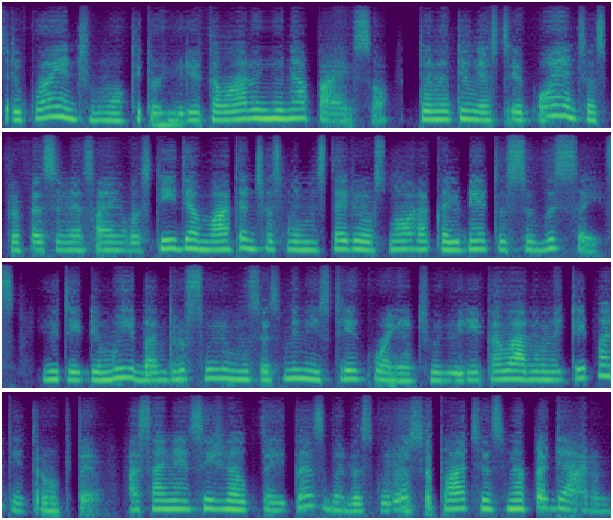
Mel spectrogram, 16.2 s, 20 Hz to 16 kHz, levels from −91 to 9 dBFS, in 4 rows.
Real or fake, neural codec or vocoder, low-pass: fake; codec, 44.1 kHz, 0.9 kbps, DAC; 14.4 kHz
